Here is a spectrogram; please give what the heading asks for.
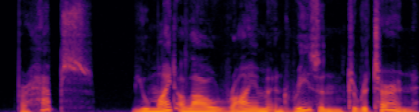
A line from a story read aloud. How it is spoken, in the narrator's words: said Milo softly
